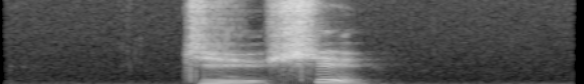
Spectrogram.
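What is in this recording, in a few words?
"只是", Chinese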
